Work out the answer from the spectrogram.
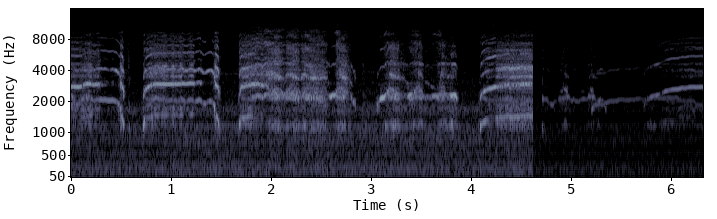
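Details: Peregrine falcons in Karlsruhe on 30 May 2010: a quick chain of grating, rising notes in rapid bursts, then quieter, thinner drawn-out wails at the end.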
